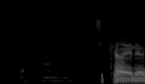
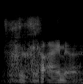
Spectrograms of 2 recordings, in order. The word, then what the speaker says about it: Shekinah: How I've heard it pronounced in like religious circles is Shekinah.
